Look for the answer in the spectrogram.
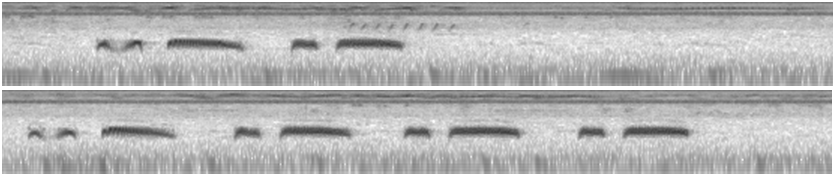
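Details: Dove calling repeatedly, a pattern of short clipped coos and longer drawn-out hollow notes, in two bursts separated by a pause, with a constant high-pitched whine and low background rumble throughout.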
